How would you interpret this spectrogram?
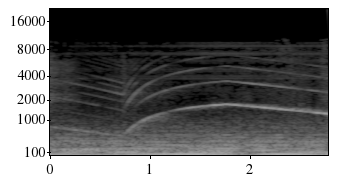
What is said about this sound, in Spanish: Fuera llegan un coche patrulla y el coche de Brett.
